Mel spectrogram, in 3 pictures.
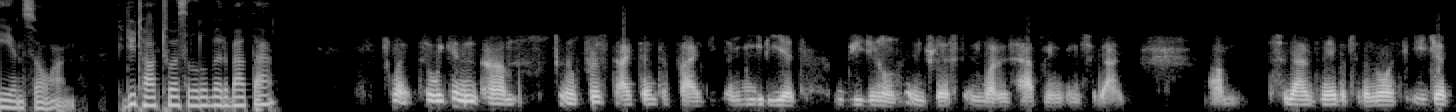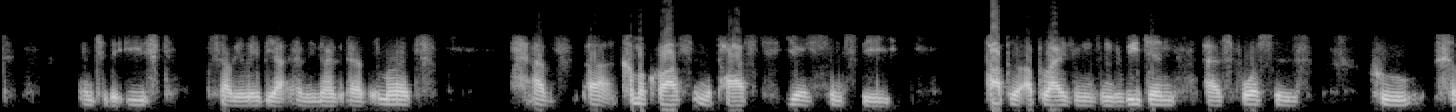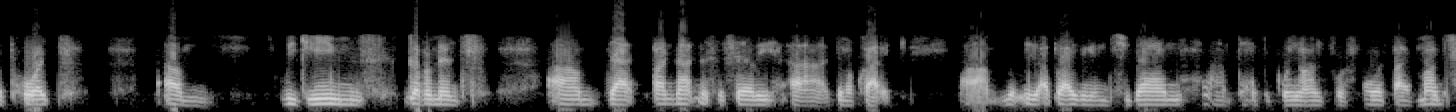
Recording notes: joins us via telephone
